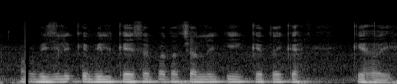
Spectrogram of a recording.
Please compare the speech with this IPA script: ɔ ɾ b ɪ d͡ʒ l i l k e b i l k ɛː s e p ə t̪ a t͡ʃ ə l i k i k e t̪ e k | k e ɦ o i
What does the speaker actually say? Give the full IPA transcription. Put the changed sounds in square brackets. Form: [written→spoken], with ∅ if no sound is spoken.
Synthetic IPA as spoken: ɔ ɾ b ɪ d͡ʒ l i [l→∅] k e b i l k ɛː s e p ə t̪ a t͡ʃ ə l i k i k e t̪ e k | k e ɦ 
